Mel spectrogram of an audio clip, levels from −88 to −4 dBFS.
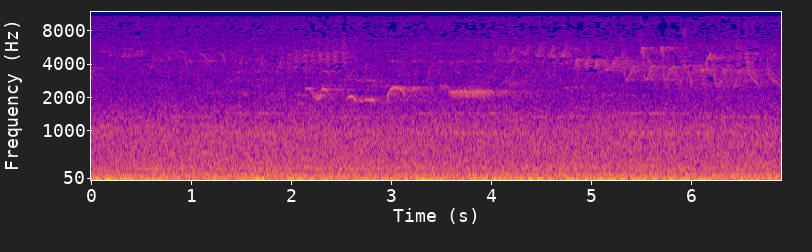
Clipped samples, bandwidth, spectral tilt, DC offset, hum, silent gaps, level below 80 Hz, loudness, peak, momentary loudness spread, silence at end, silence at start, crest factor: under 0.1%; 11.5 kHz; -5.5 dB/octave; under 0.1%; none; none; -34 dBFS; -33 LUFS; -14 dBFS; 1 LU; 0 s; 0 s; 14 dB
